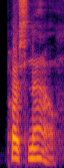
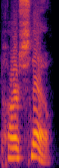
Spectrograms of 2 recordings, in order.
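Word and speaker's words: Parsneau: is proper and correct i mispronounced andrea parsno's name i said personnel personnel and it is said par snow you can see the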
